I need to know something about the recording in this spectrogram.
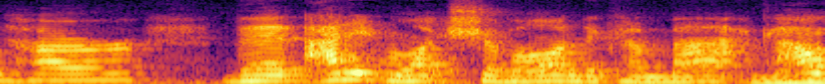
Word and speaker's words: Siobhan: Siobhan. It's spelled completely different than how you She's say Irish, I think.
